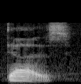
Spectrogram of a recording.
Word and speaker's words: does: an o sound go for the s form they both have o e s as their ending but do is pronounced does go is pronounced goes in the s form then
